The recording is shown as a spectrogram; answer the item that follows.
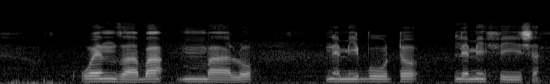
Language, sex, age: Swati, male, 23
